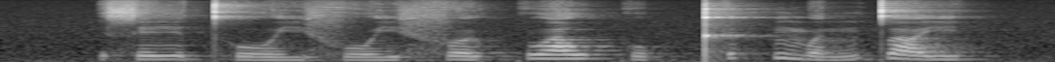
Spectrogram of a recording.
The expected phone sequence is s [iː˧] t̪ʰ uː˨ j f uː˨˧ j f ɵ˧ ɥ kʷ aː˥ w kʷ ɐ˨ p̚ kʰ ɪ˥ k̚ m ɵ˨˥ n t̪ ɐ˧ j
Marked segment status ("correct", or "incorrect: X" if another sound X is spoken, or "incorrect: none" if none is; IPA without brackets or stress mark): correct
